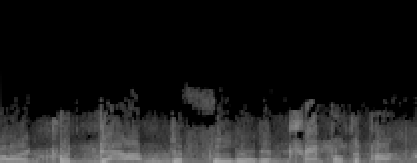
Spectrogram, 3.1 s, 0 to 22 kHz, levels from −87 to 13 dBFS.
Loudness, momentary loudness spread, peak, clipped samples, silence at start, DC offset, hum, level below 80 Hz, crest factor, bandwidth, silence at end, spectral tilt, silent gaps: -31 LUFS; 3 LU; -16 dBFS; under 0.1%; 0 s; under 0.1%; none; -68 dBFS; 14 dB; 10 kHz; 0 s; -4 dB/octave; none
